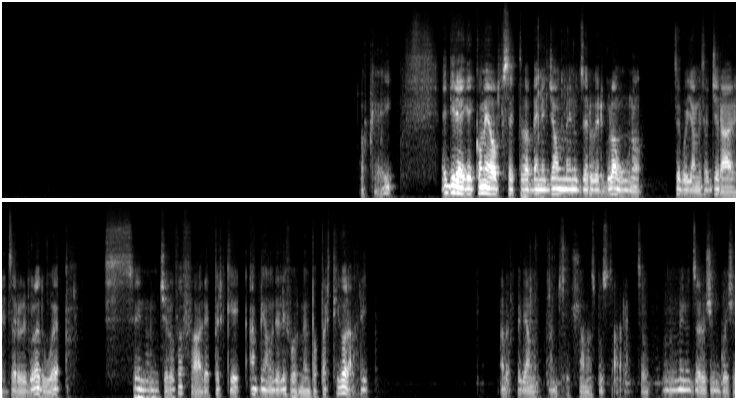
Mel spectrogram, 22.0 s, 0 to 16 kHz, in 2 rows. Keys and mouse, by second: 0.5 shift+click, 2.3 shift+click, 4.0 shift+click, 7.9 KP_Subtract, 8.1 KP_0, 8.3 KP_Decimal, 8.5 KP_1, 11.7-12.5 typing, 18.8 BackSpace, 19.2 KP_0, 19.2 KP_0, 19.3 KP_5.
